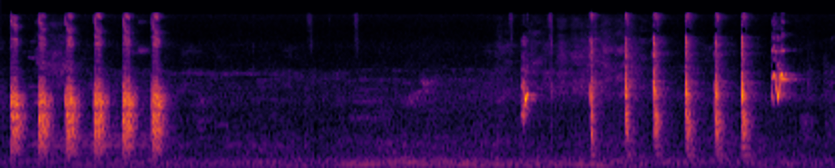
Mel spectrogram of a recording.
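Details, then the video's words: Female Javan myna (jalak kebo) in energetic song used as a training model for songbirds: two bursts of harsh, rasping notes repeated rapidly about five times each, separated by a quiet gap. "Suara burung jalak kebo betina gacoorr manggut manggut"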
